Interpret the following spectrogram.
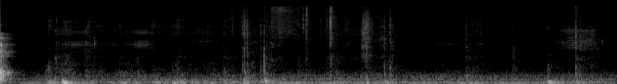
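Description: Trading cards being handled by hand: scattered light ticks, taps and slides as cards are shuffled through the fingers and set down on the table, over a faint steady low hum.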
